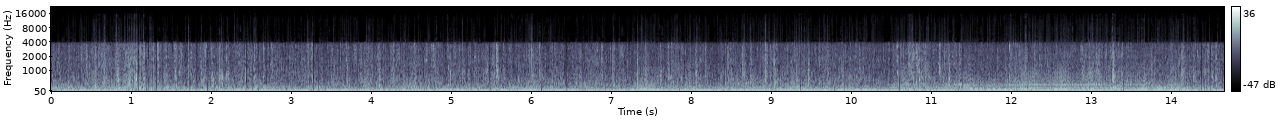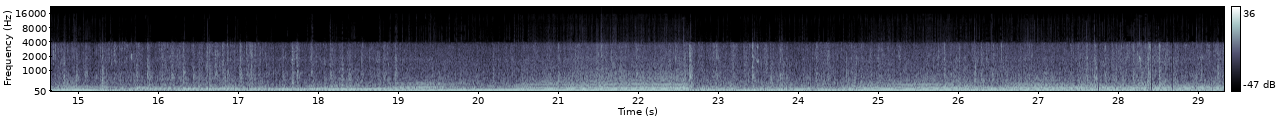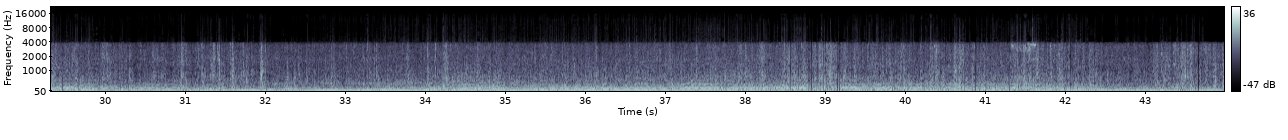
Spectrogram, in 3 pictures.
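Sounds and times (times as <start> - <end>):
knocks and rattles from bumps: 0.0 - 19.5
off-road vehicle engine running: 0.0 - 43.9.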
